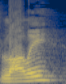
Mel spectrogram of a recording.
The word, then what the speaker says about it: lolli: okay it's usually pronounced lolli okay because it's like a lollipop on its side okay or you can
